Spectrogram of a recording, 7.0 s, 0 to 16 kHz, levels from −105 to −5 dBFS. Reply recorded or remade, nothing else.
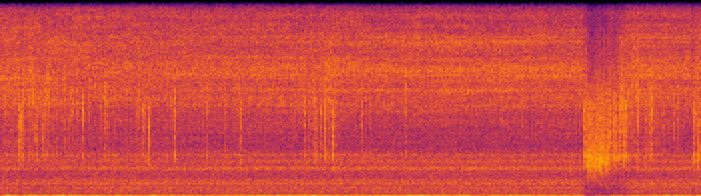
recorded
